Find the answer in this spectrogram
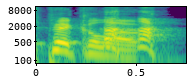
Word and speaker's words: Piccolo: Ball Super, Super Saiyan Gohan, and is it Piccolo? Okay, you were close. It is Piccolo.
